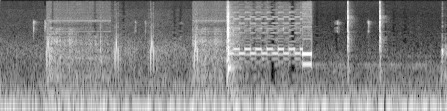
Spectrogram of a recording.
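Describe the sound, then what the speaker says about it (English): Inside a Five Nights at Freddy's–style horror game, a telephone rings in short, quiet electronic bursts with a brief tonal chirp midway, all over a low droning background hum. "I'll let the phone call play through"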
